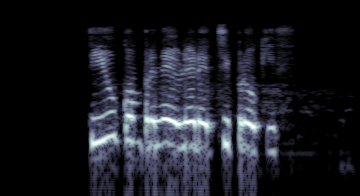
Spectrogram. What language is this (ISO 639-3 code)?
epo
